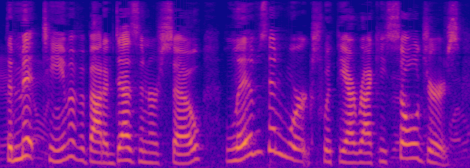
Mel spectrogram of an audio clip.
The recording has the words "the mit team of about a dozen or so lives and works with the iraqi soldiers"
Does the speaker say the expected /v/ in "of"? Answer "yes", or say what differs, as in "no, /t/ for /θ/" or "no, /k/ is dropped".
yes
